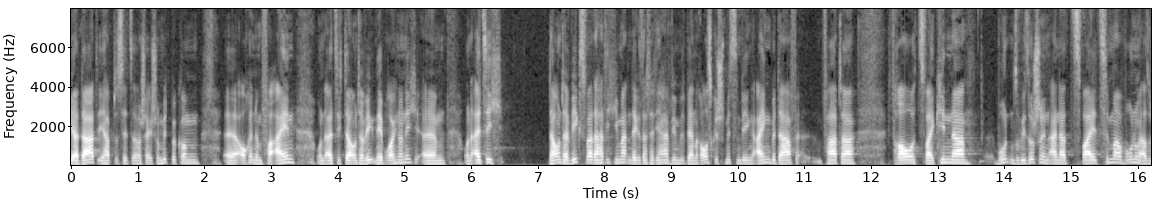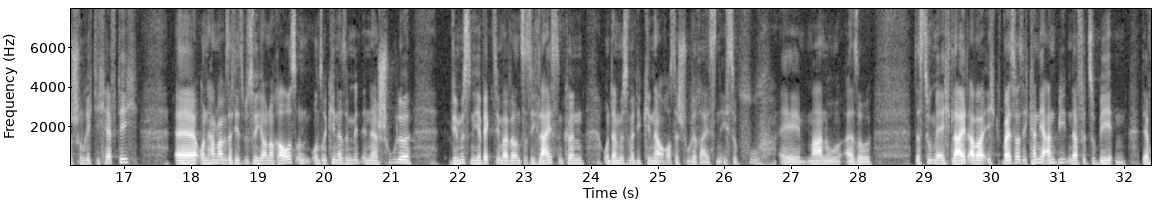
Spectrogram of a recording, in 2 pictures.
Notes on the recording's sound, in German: Beim Youth Prayer Congress am 29.02.2020.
